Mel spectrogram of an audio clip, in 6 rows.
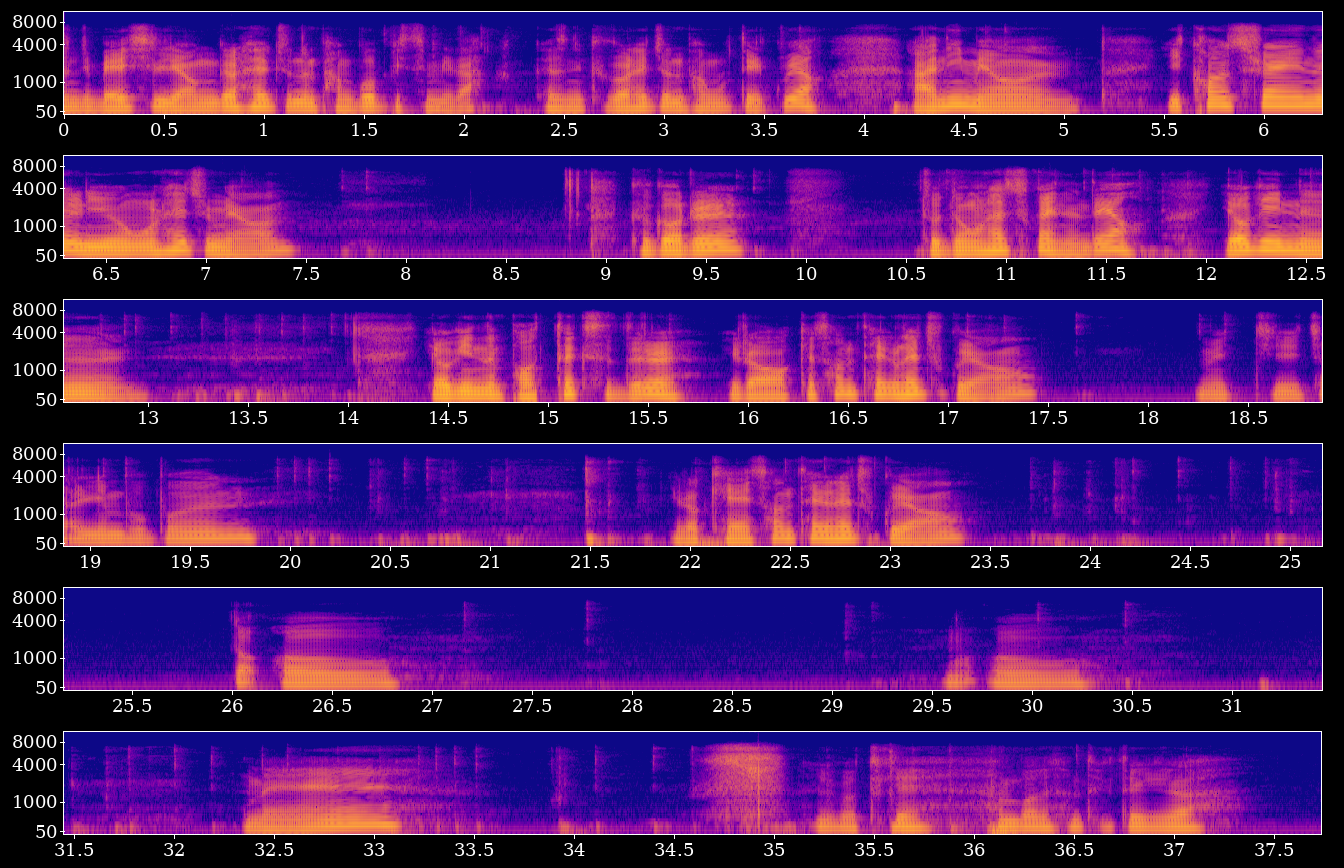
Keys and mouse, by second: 0.5 click, 1.5 alt+middle drag, 1.5 alt+right click, 1.9 alt+click, 3.0 alt+right click, 3.5 alt+click, 3.5 alt+middle click, 4.5 alt+click, 7.6 alt+click, 7.6 alt+middle click, 8.1 alt+middle click, 9.6 alt+click, 10.5 click, 10.6 alt+middle click, 11.0 alt+click, 11.1 alt+right click, 11.4 alt+middle click, 11.8 alt+right click, 12.7 alt+click, 12.8 alt+right click, 13.2 alt+middle click, 13.5 alt+click, 13.7 alt+right click, 13.8 alt+middle click, 15.5-17.0 alt+drag, 17.2 alt+right click, 18.2 alt+click, 18.2 alt+right click, 18.2 alt+middle click, 19.0 alt+click, 19.1 alt+right click, 19.1 alt+middle click, 19.8 alt+click, 20.0 click, 20.5 alt+click, 21.4 ctrl+F9, 22.4 alt+right click, 22.6 ctrl+F9, 22.6 alt+click, 22.8-23.6 middle drag, 23.8 z, 24.1 alt+right drag, 24.6 alt+middle click, 24.6 alt+click, 27.1-27.7 alt+right drag, 27.7 ctrl+F9, 27.7 alt+middle click, 27.7 alt+click, 27.7 z, 28.7 alt+right click, 28.7 alt+middle click, 28.7 z, 29.9 ctrl+F9, 29.9 alt+click, 29.9 alt+right click, 29.9 alt+middle click, 29.9 z, 31.7 alt+right drag, 32.1-32.5 alt+drag, 33.1 shift+click, 33.2 alt+right click, 33.2 alt+middle click, 33.2 shift+z, 33.3 shift+click, 33.4 alt+right click, 33.4 alt+middle click, 33.4 shift+z, 33.9 alt+right click, 33.9 alt+middle click, 33.9 z, 34.0 alt+shift+drag, 34.5 alt+right click, 34.8 alt+shift+click, 35.5 ctrl+F9, 36.4-37.7 middle drag.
